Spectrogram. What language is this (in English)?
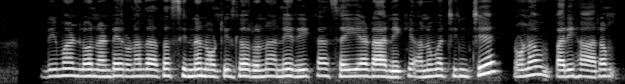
Telugu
